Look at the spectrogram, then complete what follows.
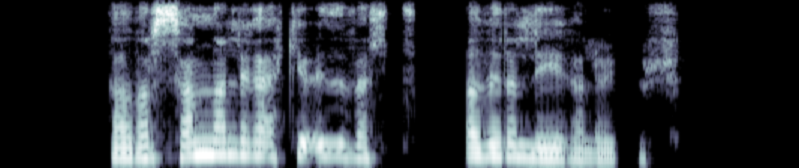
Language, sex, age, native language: Icelandic, female, 60-69, Icelandic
